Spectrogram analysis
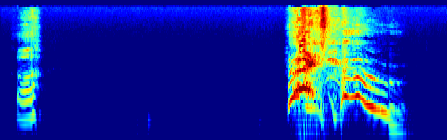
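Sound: a person sneezing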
